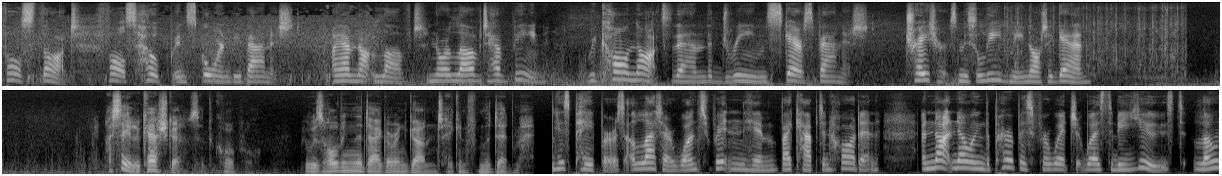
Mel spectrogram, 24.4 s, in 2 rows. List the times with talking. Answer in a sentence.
You can hear the talking from 0.0 to 10.9 s and from 13.2 to 24.3 s.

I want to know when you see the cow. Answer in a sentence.
The cow can't be heard in this clip.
